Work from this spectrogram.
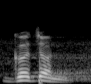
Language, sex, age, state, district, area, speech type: Bodo, male, 60+, Assam, Chirang, urban, read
